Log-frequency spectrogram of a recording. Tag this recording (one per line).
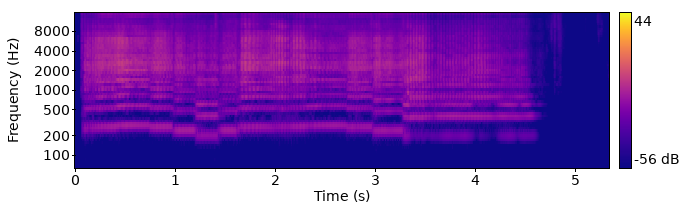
blues
smith
howie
